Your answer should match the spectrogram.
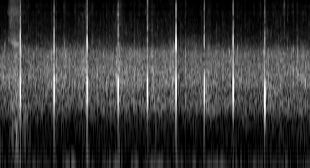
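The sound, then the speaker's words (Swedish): A short burst of hand clapping in a church for the children's leaders, about nine crisp, evenly spaced claps over a few seconds, sounding like one or two people applauding against a faint background hiss, with no talking. “Jag är så imponerad om du är kvar och är barnledare här i vår kyrka eller någon annanstans och bara, eh, alltså de borde nästan få en applåd, kan vi inte ge det bara?”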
